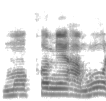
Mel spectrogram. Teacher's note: la R se conecta con la A de amour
